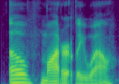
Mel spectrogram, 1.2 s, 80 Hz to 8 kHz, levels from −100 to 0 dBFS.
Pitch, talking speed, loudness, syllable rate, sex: 105 Hz, 150 wpm, -19 LUFS, 7.6 syllables/s, male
